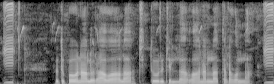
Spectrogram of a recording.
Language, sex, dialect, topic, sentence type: Telugu, male, Southern, agriculture, statement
